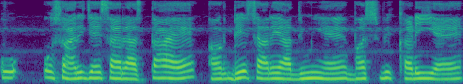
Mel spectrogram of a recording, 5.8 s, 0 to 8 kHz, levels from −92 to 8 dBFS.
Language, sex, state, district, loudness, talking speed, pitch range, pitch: Hindi, female, Delhi, New Delhi, -13 LUFS, 155 wpm, 190-215 Hz, 200 Hz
